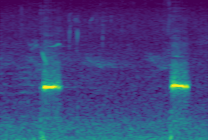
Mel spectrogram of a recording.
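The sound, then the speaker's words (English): Someone whistles an imitation of a pygmy owl's call: two short, clear, steady-pitched hoots spaced well apart, fairly loud, with no talking. “Actually, I think the pygmy owl was first, but maybe you didn't it, hear it.”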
